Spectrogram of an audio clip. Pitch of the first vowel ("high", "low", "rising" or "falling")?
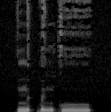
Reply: high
